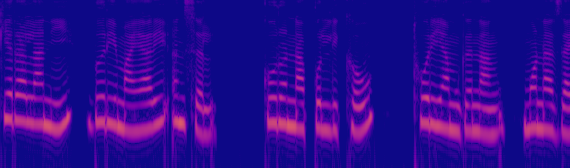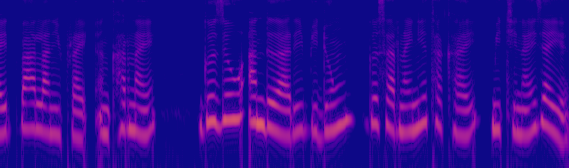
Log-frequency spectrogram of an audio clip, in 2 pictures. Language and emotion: Bodo, neutral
